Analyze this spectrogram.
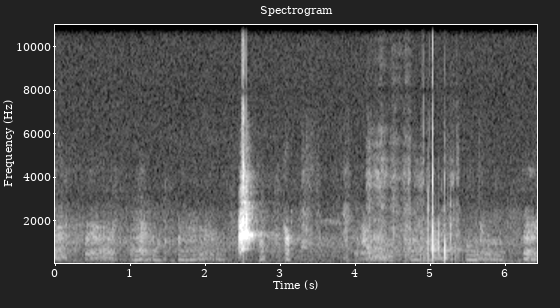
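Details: Two toy Pomeranians, male Pomo and female Pomy, playing and play-fighting at home in Kathmandu, Nepal; one sharp loud bark near the middle and a couple of quick yips later, between softer grumbling and low murmuring sounds.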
